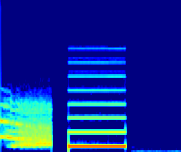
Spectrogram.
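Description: A held high-pitched sound that drops slightly and cuts off, then after a short gap a loud, steady beep tone lasting under a second, the kind of bleep dubbed in to censor words.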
